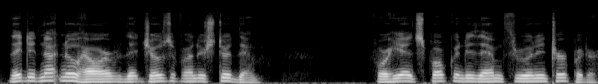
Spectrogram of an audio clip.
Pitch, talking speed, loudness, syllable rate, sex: 135 Hz, 180 wpm, -15 LUFS, 5.6 syllables/s, male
